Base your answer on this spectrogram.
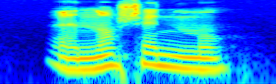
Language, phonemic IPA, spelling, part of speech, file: French, /ɑ̃.ʃɛn.mɑ̃/, enchaînement, noun, Fr-enchaînement.ogg
- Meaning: 1. sequence, series, chain 2. set of linked steps 3. resyllabification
